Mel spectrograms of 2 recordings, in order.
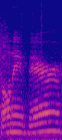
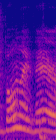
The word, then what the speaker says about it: Bon Iver: don't even know how to say his name boney bear however bon iver bon iver but i don't it's bone eye there like it's like you say it weird and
